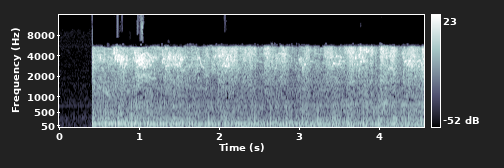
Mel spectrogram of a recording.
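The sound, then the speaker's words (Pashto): Many birds squawking and chirping at a bird market with shops selling various kinds of birds in Jalalabad, a dense, continuous chatter of overlapping calls, fairly loud and steady throughout, with no talking. “د مرغیو دا شور د جلال آباد خار ډنګاړې ته سیرمه د مالګي لوکوسی اوریدل کیږي چرته چې د ډول ډول مرغیو د خرسلاو دوکانونه برانستل شوي”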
